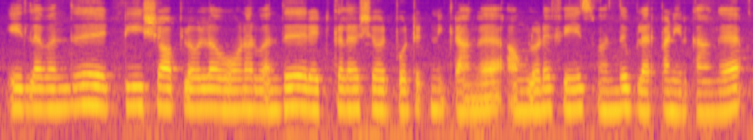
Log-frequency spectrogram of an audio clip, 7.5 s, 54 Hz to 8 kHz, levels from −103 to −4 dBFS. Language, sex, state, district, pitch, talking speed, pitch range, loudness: Tamil, female, Tamil Nadu, Kanyakumari, 165 Hz, 135 wpm, 155-170 Hz, -16 LUFS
